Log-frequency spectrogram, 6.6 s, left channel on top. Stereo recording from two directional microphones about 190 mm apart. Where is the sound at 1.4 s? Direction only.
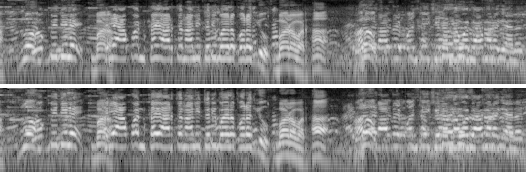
40° right (ahead or behind).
